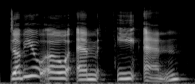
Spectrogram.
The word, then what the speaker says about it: women: Now here, WOMEN is many.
